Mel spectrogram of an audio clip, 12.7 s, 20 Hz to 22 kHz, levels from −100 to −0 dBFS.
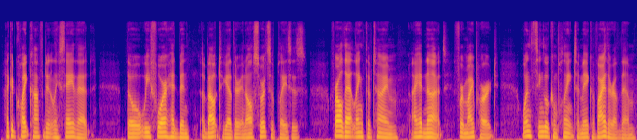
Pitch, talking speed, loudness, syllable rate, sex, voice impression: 115 Hz, 185 wpm, -20 LUFS, 5.1 syllables/s, male, very masculine, very adult-like, middle-aged, very thick, slightly tensed, slightly powerful, slightly bright, slightly soft, clear, fluent, cool, intellectual, refreshing, sincere, very calm, mature, friendly, reassuring, very unique, very elegant, slightly wild, very sweet, slightly lively, kind, slightly modest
